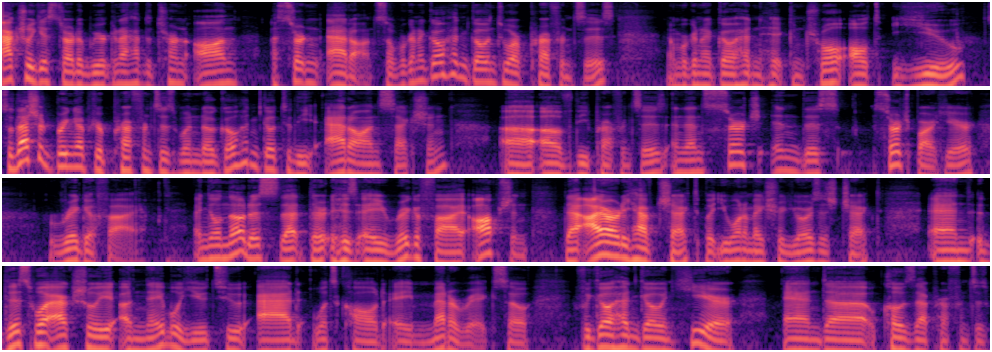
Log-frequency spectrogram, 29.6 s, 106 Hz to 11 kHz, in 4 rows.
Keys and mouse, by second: 28.1-29.6 drag.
